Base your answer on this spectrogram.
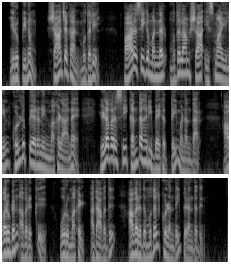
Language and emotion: Tamil, neutral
